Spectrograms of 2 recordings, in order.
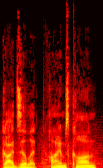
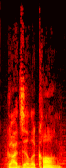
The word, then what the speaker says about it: Godzilla x Kong: How do you say its title? Is it Godzilla x Kong? Is it Godzilla times Kong? What to do? After a quick Google search, however, it turns out that director Adam Wingard says the X is silent, so really the movie's just called Godzilla Kong, The New Empire.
